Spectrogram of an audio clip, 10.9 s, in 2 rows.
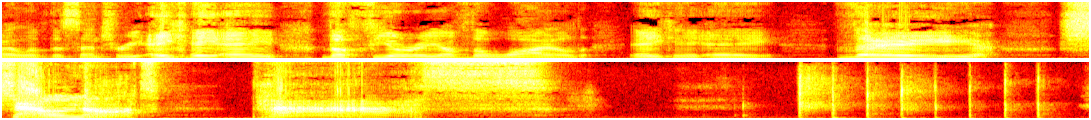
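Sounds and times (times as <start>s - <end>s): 
speech: 0.0s - 8.2s
hand clapping: 9.4s - 10.8s.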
